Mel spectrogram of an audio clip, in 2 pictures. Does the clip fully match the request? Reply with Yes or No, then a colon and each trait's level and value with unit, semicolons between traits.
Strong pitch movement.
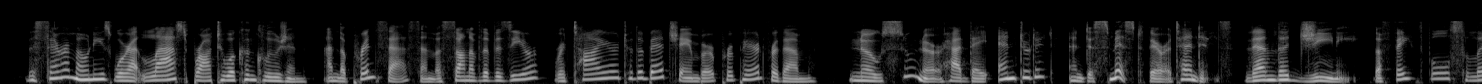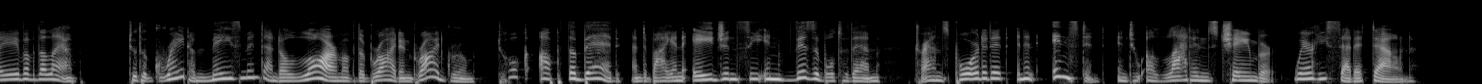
Yes: wide, 8.4 semitones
